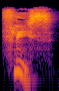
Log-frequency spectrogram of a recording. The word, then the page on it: fleece: British English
